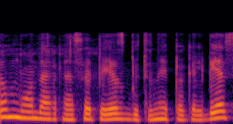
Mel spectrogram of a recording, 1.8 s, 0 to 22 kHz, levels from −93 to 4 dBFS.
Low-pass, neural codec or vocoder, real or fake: 7.2 kHz; codec, 16 kHz, 8 kbps, FreqCodec, smaller model; fake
